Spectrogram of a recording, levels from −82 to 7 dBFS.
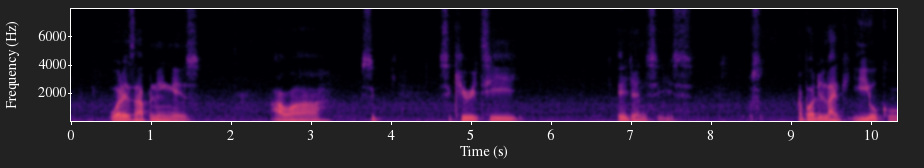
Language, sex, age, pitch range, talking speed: English, male, 20-39, 95-105 Hz, 70 wpm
